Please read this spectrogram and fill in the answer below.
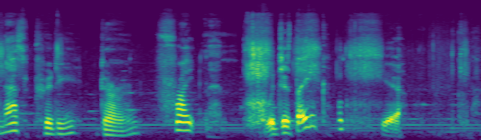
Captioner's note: sniffles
